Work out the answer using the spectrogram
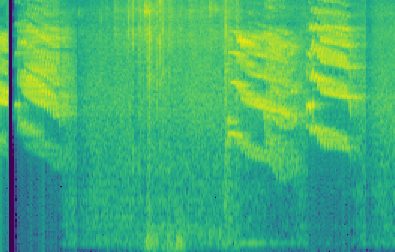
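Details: Aviary budgerigars playing and eating give a loud harsh chirp at the start, then after a quieter stretch a run of descending squawky notes in close succession.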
